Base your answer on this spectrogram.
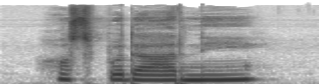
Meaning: economical, frugal, thrifty
- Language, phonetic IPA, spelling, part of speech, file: Czech, [ˈɦospodaːrniː], hospodárný, adjective, Cs-hospodárný.ogg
